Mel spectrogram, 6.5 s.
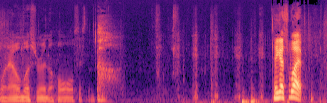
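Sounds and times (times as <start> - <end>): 
speech: 0.6 - 2.3, 5.5 - 6.3
crunching and chewing of dry, slightly stale cereal: 3.0 - 5.6.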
